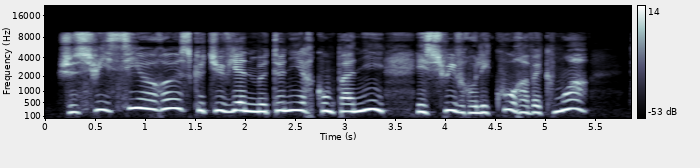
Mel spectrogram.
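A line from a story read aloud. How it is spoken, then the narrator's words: Exclaimed. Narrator (French): s'exclama Clara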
